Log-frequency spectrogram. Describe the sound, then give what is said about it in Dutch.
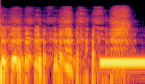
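A telephone call being placed to someone's wife: brief voices and laughter give way to a steady, single-pitched telephone tone that holds unbroken to the end. “Ja, maar zullen we dan uh, jouw vrouw ook even bellen?”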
